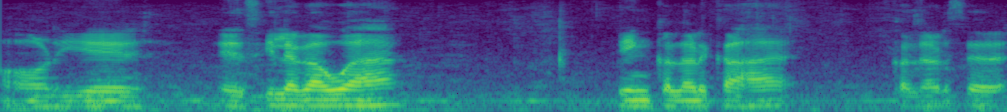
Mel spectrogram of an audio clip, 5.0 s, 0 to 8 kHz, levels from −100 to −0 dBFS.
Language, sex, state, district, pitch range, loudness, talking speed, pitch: Hindi, male, Bihar, Lakhisarai, 105-115 Hz, -23 LUFS, 155 wpm, 110 Hz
